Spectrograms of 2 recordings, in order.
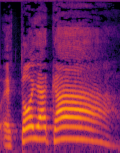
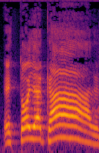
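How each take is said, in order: First: Cave echo. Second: Slow high shout. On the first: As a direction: drag it out like an echo. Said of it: "Y el eco". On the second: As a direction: shout it slowly into the cave. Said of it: "así gritaba el médico". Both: Acted.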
